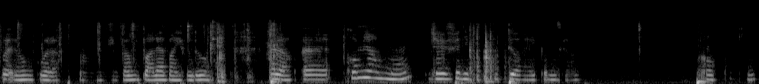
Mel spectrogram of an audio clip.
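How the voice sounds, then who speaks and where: A French teenage girl who vlogs about crafts shows off her work to a webcam at home, chatting casually but hesitantly with many fillers. Her mid-range voice is fairly even and brisk. The dull lo-fi webcam audio is noisy, with a vacuum cleaner faintly audible.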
